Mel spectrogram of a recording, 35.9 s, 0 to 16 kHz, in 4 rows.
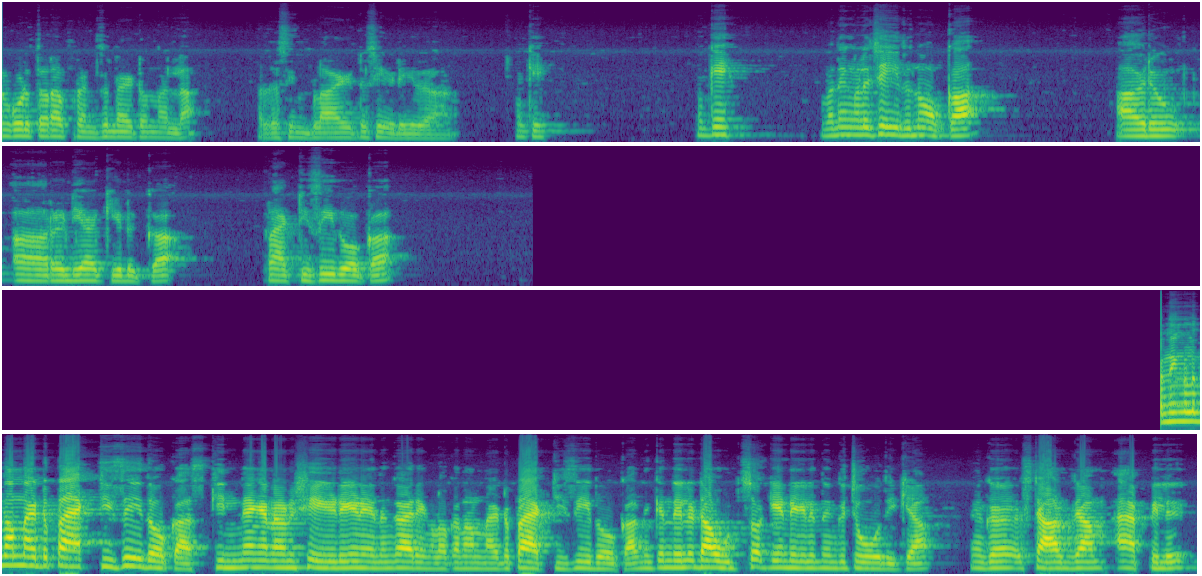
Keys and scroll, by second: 5.5 ctrl+-, 6.0 ctrl+-, 8.7-9.6 typing, 14.9-15.5 typing, 21.5 ctrl+=, 21.6 ctrl+-, 25.0 ctrl+-.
